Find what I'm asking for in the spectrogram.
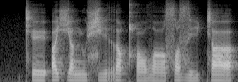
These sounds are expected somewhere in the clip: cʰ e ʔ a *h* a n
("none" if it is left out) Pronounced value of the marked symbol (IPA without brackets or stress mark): ç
